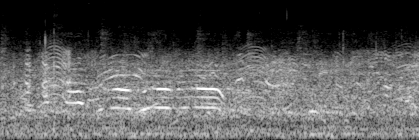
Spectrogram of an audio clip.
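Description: Faint, distant shouting voices of players and spectators around the field, with a few drawn-out calls about one to two seconds in.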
